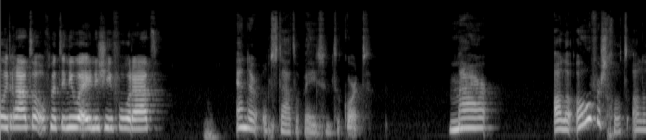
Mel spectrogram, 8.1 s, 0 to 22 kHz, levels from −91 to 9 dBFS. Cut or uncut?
cut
